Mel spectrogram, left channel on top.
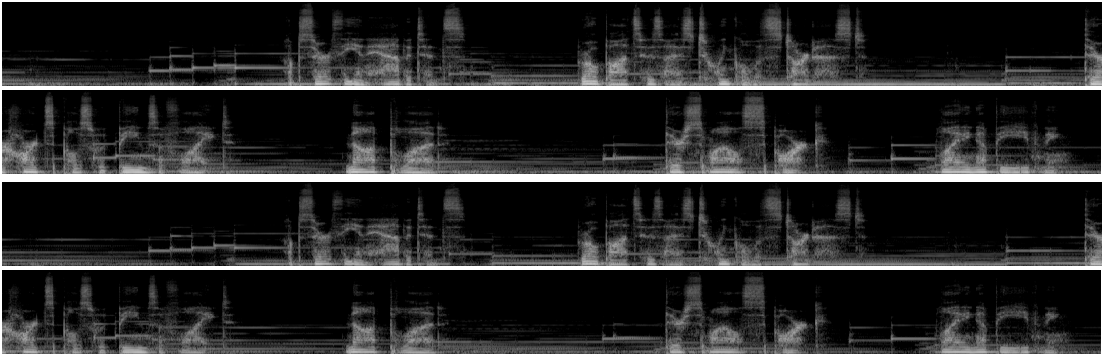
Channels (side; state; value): right; quieter; 3.5 dB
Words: Observe the inhabitants, robots whose eyes twinkle with stardust. Their hearts pulse with beams of light, not blood. Their smiles spark, lighting up the evening.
